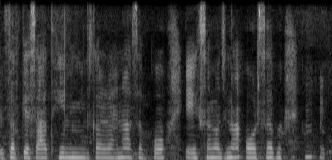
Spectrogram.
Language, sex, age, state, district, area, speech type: Hindi, female, 18-30, Bihar, Muzaffarpur, rural, spontaneous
